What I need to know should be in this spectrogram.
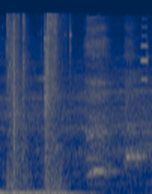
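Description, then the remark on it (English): Two quick, heavy clunks of car door locks engaging, solid, followed by a couple of short electronic tones over a low background rumble. “All doors locked.”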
